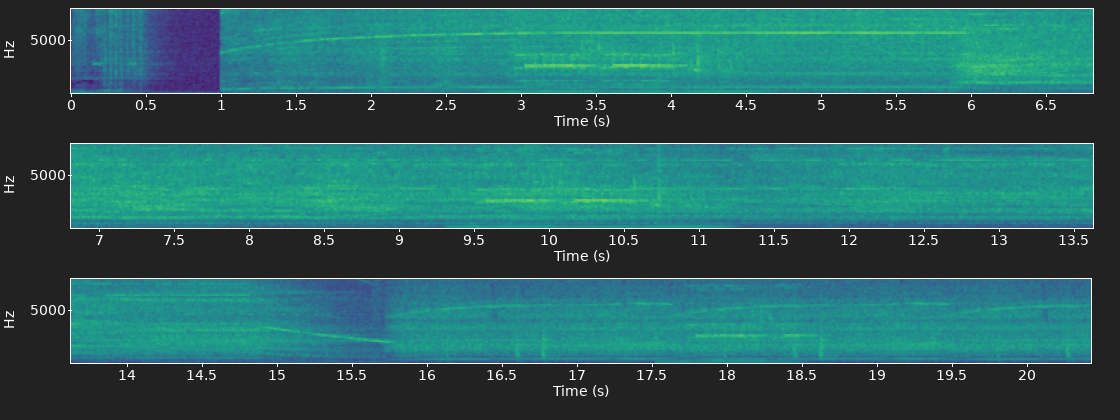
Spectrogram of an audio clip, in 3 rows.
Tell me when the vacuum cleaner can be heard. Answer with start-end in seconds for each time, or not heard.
0.0-20.3.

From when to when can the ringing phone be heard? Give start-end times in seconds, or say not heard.
2.7-4.7, 9.3-11.2, 17.5-18.6.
